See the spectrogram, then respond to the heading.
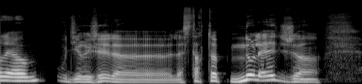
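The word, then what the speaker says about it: Nolej: Vous dirigez la startup Knowledge. Ça s'écrit N-O-L-E-J. On comprend qu'il y a un jeu de mots entre knowledge en anglais.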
